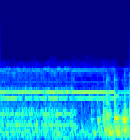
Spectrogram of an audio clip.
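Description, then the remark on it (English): A telephone rings with a steady, high-pitched electronic tone that holds for a couple of seconds over a low mechanical hum, with no voices. “That's what I was telling myself when the phone rang.”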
